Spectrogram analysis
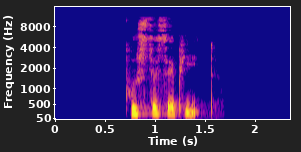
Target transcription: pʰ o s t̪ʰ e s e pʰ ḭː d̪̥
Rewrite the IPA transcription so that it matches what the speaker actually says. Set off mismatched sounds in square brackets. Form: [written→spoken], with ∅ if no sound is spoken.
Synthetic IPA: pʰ [o→u] s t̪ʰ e s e pʰ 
